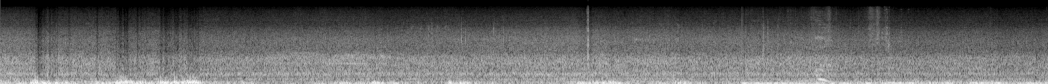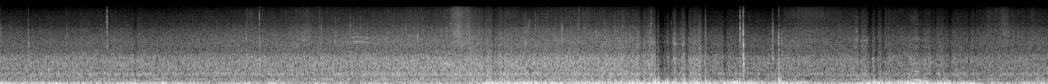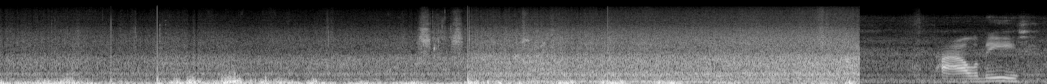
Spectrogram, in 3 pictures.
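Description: A large honey bee colony buzzing loudly, thousands of bees stirred up around their comb in a freshly split-open tree limb. Irregular bursts of low rumble come and go under the buzz.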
